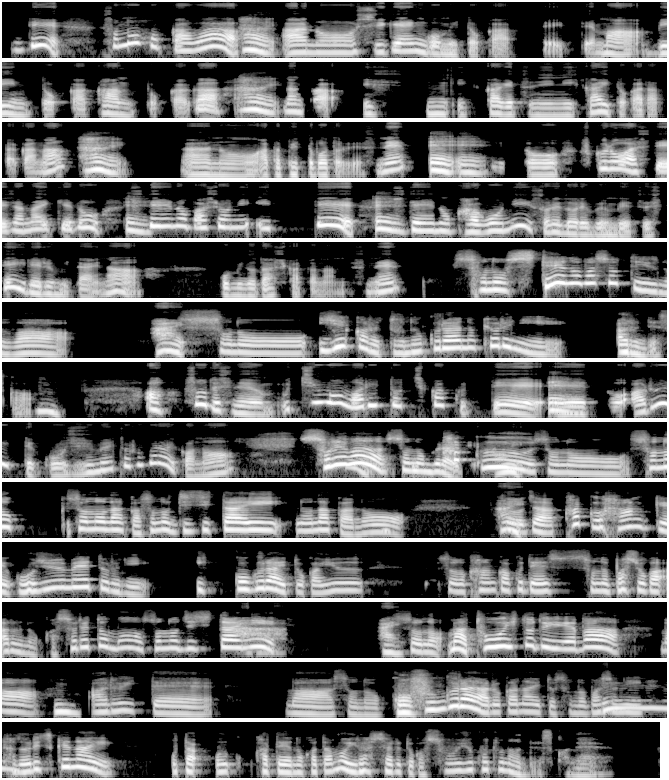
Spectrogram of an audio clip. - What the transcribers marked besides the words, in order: none
- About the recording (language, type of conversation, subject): Japanese, podcast, ゴミ出しや分別はどのように管理していますか？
